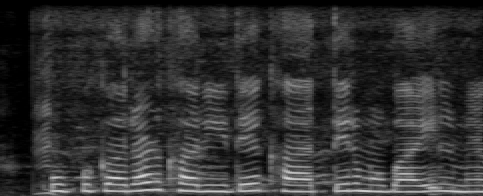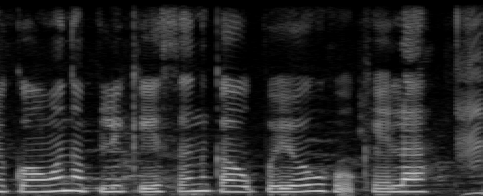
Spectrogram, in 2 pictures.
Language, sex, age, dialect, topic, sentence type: Bhojpuri, female, <18, Western, agriculture, question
